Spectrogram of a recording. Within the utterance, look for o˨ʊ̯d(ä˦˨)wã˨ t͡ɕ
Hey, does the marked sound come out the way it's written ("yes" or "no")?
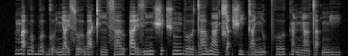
no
